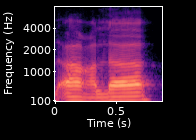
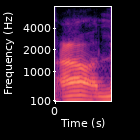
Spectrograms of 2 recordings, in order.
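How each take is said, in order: First: The final vowel is a clear open A. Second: The final vowel is tilted toward an E. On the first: This is the Hafs reading. "avec un A" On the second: This is how some readers from another region say it. "Et eux, ils vont dire a'la"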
